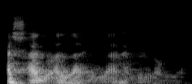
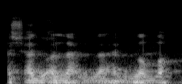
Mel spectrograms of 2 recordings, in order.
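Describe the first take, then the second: First: The phrase is said softly, in a low voice. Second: The phrase is said loudly, in a full voice. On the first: "sebelum jahar dia baca syir dulu"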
